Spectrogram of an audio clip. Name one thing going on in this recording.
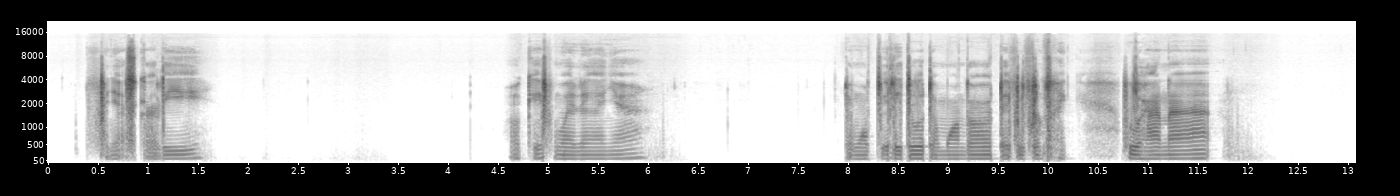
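A man speaks loudly and animatedly close by.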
